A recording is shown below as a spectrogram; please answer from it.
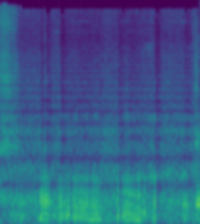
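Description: A brief pause in a man's speech, with faint low voice sounds and steady studio room tone.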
